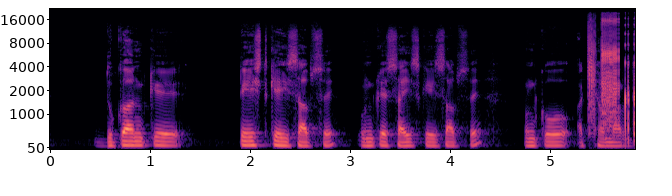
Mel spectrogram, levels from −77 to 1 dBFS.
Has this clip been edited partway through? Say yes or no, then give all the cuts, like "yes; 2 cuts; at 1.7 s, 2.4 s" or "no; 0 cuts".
no; 0 cuts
